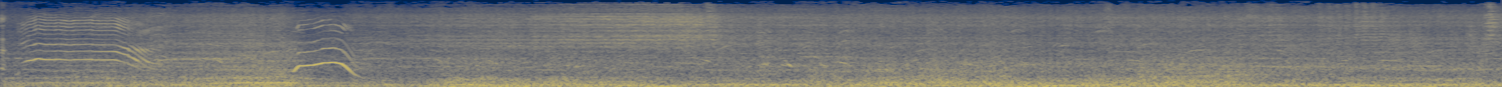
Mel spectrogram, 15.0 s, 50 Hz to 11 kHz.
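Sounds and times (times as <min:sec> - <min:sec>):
heavy machine engine rumbling: 0:00.0 - 0:15.0
high whoop: 0:02.9 - 0:03.8.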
